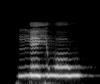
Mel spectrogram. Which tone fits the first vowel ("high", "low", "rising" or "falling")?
high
